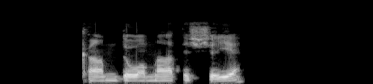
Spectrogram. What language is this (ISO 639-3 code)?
lav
